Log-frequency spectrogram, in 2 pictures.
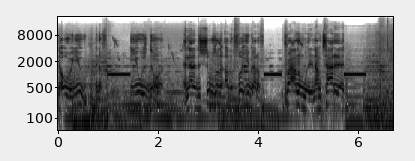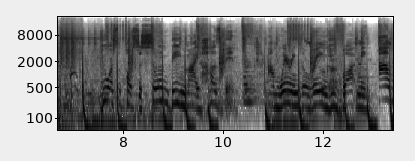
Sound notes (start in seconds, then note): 1.0 beeps; 5.7 beep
